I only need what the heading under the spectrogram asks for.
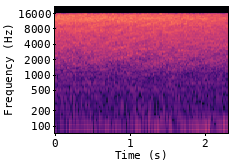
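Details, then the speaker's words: LMTV military truck pumping up air tanks: steady sharp hiss of escaping air, another leak at the reservoir. "well i got the tab tilted but you can see it's leaking again it's another leak"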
